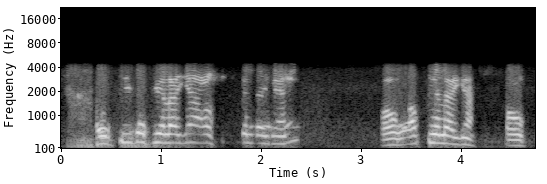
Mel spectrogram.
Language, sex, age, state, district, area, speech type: Odia, male, 45-60, Odisha, Nabarangpur, rural, conversation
